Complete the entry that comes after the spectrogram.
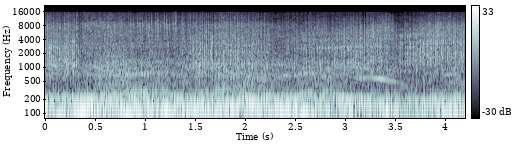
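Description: Several demolition derby cars' engines running together in the arena, a loud, steady low rumble.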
